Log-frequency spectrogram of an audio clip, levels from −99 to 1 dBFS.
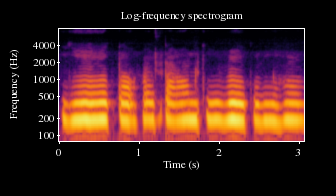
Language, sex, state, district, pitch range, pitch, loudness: Hindi, female, Madhya Pradesh, Bhopal, 185-190 Hz, 185 Hz, -13 LUFS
